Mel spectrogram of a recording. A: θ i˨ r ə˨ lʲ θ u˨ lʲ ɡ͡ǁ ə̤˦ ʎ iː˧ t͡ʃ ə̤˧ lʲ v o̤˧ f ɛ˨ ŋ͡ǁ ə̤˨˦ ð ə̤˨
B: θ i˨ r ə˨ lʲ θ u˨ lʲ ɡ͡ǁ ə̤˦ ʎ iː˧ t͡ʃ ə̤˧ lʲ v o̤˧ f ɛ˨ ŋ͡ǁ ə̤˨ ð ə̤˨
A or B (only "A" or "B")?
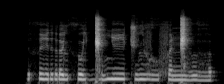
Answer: B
